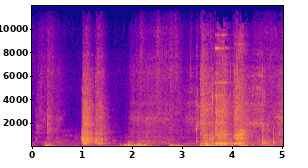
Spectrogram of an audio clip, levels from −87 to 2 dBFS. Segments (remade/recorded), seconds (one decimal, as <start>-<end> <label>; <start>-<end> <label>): 0.0-5.0 recorded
